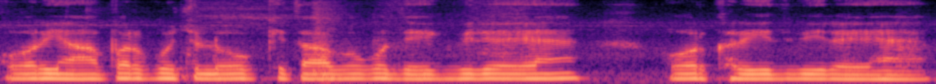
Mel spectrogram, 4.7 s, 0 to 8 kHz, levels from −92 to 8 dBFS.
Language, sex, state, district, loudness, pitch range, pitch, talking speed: Hindi, male, Haryana, Rohtak, -14 LUFS, 125-130 Hz, 130 Hz, 205 wpm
